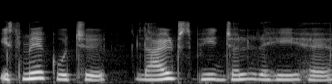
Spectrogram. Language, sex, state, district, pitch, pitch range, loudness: Hindi, female, Bihar, Patna, 225 Hz, 215-240 Hz, -16 LUFS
